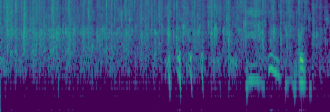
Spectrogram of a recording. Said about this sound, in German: Ich weiß nicht, ob der Applaus jetzt, äh, ob er mir jetzt gut fühlen soll oder schlecht. Geben wir Jesus einmal einen gescheiten Applaus.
